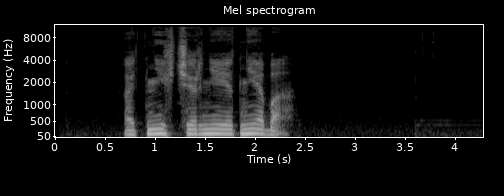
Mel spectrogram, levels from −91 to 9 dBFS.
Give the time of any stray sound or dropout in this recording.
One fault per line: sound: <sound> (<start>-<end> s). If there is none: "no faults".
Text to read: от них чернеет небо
no faults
